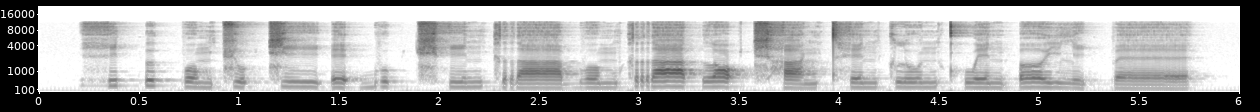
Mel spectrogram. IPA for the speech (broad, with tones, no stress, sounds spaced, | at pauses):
h i˥˩ t̚ ʔ ɯ˥˩ k̚ p o˨˩ m t͡ɕ u˨˩ ʔ t͡ɕ iː˧ ʔ e˨˩ ʔ b u˥˩ k̚ t͡ɕʰ i˦˥ n k r aː˨˩ b o˨˩ m k r aː˥˩ t̚ l ɔ˥˩ ʔ t͡ɕʰ a˩˦ ŋ tʰ e˧ n k l u˧ n kʰ w e˧ n ʔ ɤː˥˩ j l i˨˩ ʔ p ɛː˨˩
